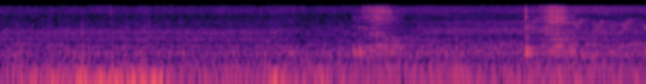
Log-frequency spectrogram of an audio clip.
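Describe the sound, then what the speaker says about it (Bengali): A spoon stirring cardamom-spiced sugar syrup in a pan over low heat, with soft scraping and gentle sizzle, plus a couple of brief metallic clinks near the end; quiet, with no talking. "ভালো করে এইভাবে হালকা আঁচে নেড়ে নেড়ে জলটাকে শুকিয়ে নিতে হবে।"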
